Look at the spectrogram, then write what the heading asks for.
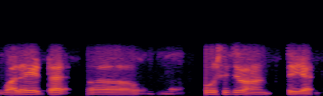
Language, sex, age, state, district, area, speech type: Malayalam, male, 45-60, Kerala, Kottayam, rural, conversation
